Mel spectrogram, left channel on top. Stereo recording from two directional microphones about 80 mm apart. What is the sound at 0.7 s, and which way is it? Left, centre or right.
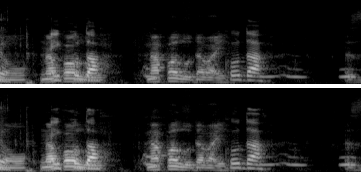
Speech, right.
